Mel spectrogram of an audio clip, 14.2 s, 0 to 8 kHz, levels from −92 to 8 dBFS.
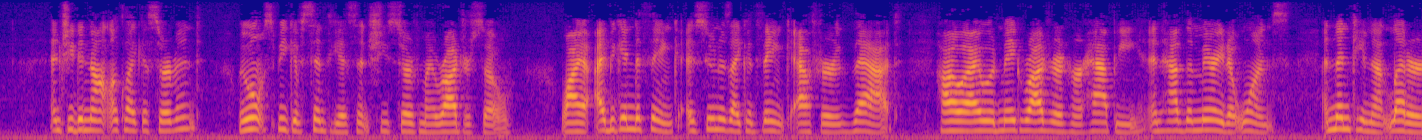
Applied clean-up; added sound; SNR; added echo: none; none; none; none.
